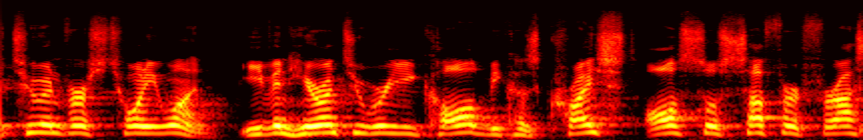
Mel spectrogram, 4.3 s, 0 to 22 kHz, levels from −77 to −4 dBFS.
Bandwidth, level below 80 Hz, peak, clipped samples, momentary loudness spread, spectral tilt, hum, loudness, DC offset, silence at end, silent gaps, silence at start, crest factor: 14 kHz; -74 dBFS; -6 dBFS; under 0.1%; 7 LU; -4.5 dB/octave; none; -22 LUFS; under 0.1%; 0 s; none; 0 s; 16 dB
